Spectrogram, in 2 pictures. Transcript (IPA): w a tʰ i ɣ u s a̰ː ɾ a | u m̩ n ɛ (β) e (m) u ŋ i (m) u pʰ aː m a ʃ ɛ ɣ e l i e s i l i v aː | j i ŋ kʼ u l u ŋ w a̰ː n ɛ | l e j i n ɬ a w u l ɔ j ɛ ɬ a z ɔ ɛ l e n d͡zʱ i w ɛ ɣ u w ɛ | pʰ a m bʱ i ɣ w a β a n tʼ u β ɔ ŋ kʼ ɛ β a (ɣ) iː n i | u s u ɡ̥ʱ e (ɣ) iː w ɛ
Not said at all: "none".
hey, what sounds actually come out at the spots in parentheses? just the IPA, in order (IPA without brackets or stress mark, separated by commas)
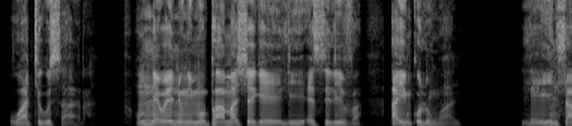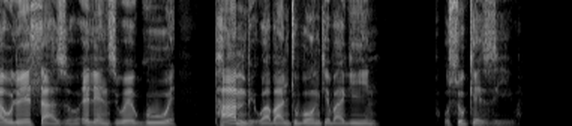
w, n, m, ɣ, z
